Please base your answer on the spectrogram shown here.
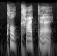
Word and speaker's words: Kolkata: And the story takes place in the near future in the city of Kolkata, India. Is that how you pronounce it?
